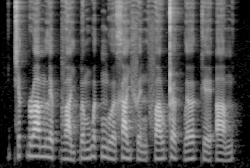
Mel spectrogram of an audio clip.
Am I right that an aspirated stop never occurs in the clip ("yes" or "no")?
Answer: yes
